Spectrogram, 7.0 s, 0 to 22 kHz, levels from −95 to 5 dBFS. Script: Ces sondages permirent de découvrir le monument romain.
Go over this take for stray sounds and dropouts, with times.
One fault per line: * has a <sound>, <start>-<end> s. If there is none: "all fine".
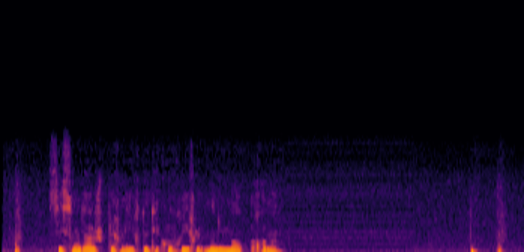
all fine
